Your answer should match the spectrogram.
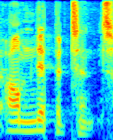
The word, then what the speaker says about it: omnipotent: We change the pronunciation, we say omnipotent, right?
